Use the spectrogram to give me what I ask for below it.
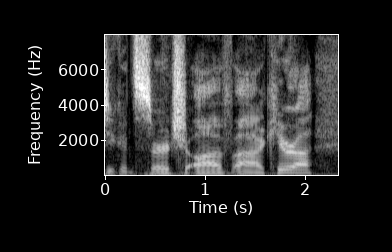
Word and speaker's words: Kira: could search off uh Kira which now has a whole new meaning cuz it's the pronunciation of the English word killer so now we have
